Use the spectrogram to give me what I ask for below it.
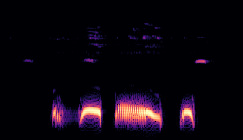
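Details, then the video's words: Spotted dove calling to attract wild doves: one clean phrase of a brief note, an arched coo, a long drawn coo that dips at its end, and a short closing note. "SUARA MEMANGGIL TEKUKUR LIAR"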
